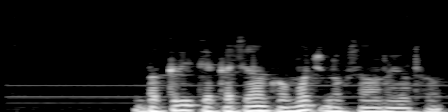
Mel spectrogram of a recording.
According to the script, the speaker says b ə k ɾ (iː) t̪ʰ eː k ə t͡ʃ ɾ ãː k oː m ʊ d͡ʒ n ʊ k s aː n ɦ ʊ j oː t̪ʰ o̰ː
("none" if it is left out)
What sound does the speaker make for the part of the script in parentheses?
iː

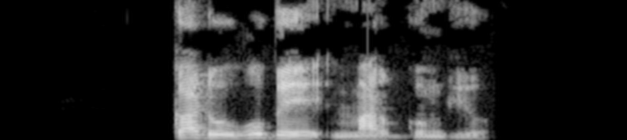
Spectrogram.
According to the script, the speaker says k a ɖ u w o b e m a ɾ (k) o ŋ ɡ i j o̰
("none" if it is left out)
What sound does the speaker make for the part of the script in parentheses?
ɡ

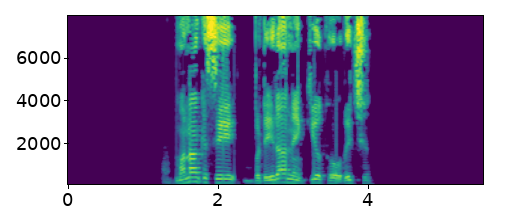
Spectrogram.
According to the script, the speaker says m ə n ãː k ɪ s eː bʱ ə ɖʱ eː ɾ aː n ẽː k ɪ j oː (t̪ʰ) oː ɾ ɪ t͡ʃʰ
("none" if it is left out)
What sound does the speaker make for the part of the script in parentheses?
t̪ʰ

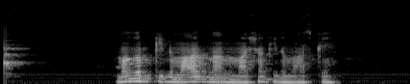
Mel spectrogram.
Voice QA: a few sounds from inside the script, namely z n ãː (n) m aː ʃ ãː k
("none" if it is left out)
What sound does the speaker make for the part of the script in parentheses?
n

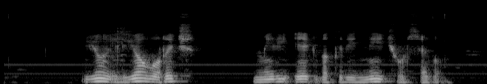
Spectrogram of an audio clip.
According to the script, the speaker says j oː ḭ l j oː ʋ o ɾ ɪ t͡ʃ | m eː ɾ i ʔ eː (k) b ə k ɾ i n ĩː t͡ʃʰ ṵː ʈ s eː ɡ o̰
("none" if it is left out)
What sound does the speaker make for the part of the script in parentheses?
k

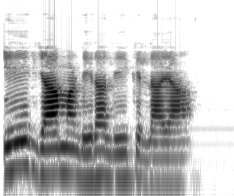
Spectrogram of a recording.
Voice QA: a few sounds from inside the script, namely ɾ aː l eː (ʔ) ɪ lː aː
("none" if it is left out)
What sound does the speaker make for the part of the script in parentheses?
k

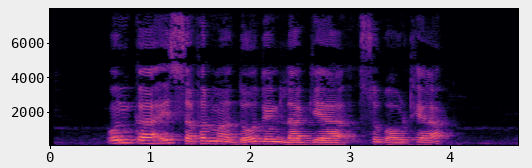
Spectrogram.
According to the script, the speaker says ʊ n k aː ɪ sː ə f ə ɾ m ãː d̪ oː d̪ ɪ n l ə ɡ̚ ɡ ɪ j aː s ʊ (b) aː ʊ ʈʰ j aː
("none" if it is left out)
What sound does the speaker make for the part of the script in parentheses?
b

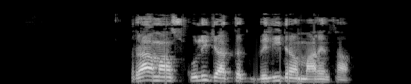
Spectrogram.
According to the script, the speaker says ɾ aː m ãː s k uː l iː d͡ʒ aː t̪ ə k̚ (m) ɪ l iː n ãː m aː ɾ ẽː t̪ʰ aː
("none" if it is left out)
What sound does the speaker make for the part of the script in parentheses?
b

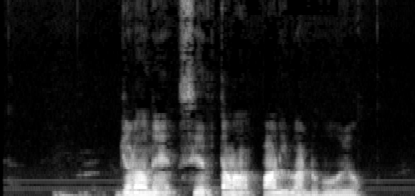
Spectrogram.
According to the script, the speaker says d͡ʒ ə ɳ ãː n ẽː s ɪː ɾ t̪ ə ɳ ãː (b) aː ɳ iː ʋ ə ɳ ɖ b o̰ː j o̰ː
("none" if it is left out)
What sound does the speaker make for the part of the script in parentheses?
p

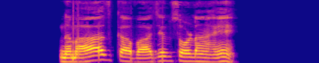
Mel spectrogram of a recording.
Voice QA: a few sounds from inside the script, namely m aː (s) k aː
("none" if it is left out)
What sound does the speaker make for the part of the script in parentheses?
z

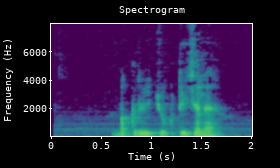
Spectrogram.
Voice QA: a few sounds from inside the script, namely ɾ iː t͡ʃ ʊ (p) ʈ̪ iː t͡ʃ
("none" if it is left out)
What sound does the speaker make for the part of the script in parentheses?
k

